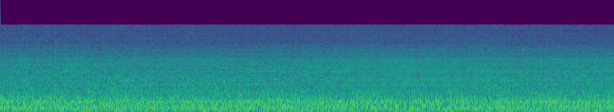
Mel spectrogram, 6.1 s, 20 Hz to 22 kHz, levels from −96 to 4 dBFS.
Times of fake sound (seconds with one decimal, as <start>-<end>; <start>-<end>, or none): 3.4-4.8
